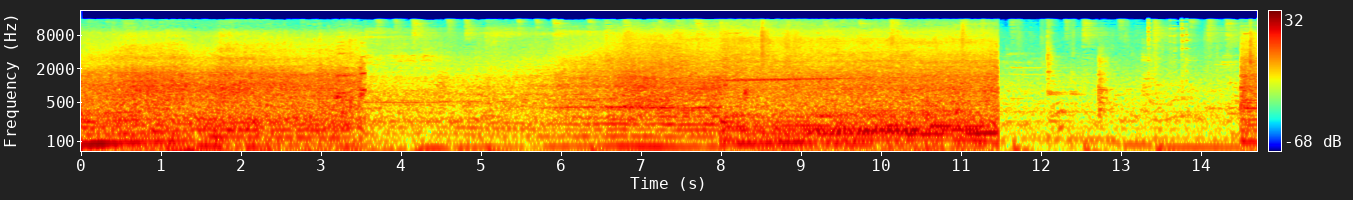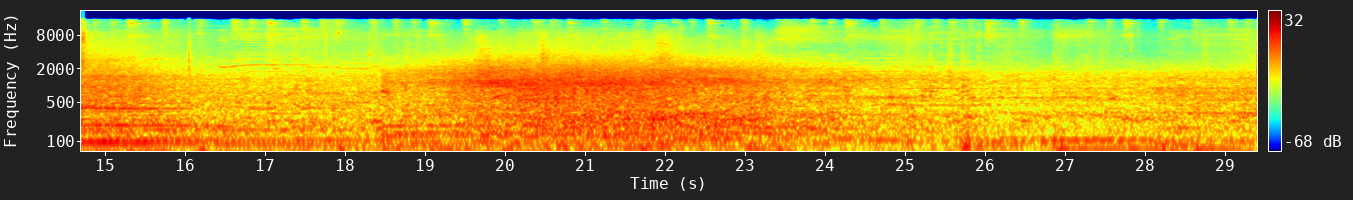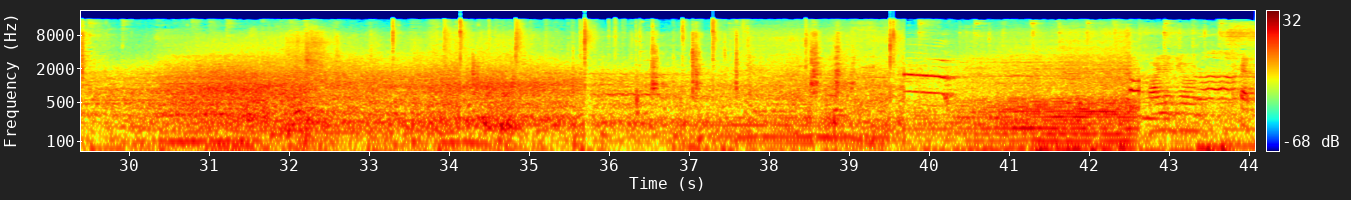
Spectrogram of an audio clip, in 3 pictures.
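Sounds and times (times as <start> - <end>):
road vehicle passing: 0.0 - 11.6, 13.1 - 44.0
rooster crowing: 3.1 - 3.6, 39.6 - 40.6
background music: 3.3 - 44.0
metal hook clinking on skewers: 11.9 - 14.4.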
